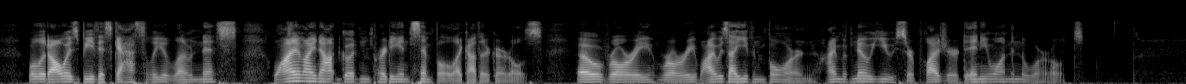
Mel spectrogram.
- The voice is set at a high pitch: No, low, 115 Hz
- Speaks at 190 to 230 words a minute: Yes, fast, 205 wpm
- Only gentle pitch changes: Yes, narrow, 2.3 semitones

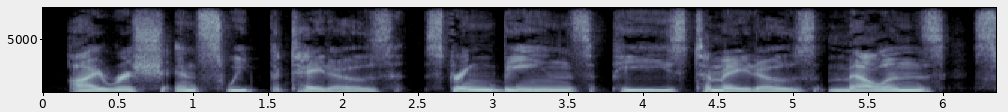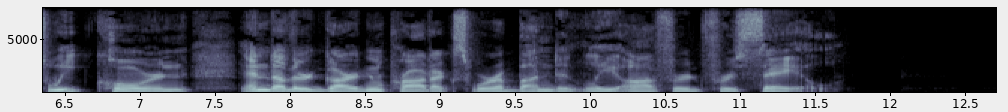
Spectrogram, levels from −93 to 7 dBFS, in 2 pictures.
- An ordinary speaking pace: No, slow, 95 wpm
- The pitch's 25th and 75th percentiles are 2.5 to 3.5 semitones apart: No, average, 4.6 semitones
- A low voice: Yes, low, 115 Hz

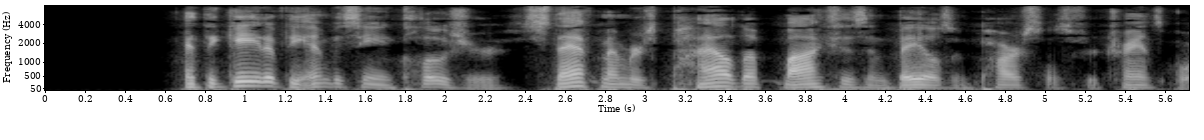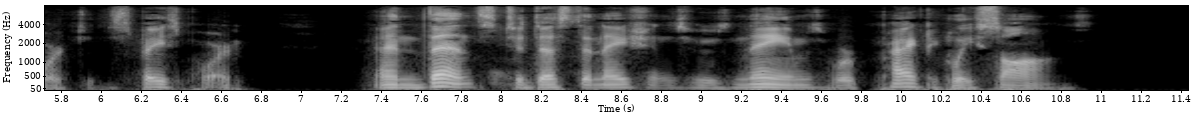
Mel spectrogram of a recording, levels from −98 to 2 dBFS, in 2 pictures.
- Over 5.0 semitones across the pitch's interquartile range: No, average, 4.6 semitones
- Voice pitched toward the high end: No, low, 100 Hz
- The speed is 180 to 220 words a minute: No, average, 155 wpm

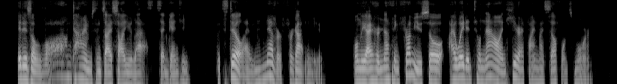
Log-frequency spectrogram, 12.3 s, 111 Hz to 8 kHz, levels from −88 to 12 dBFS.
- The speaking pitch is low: Yes, low, 120 Hz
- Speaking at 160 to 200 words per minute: Yes, average, 180 wpm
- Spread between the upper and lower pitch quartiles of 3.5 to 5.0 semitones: Yes, average, 4.7 semitones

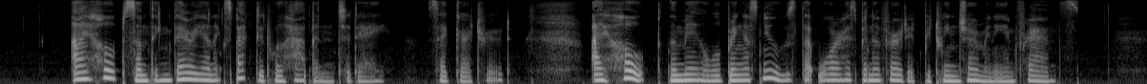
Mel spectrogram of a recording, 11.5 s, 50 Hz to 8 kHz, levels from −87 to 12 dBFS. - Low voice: No, high, 195 Hz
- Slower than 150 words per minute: Yes, average, 140 wpm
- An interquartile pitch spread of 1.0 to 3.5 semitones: Yes, average, 2.9 semitones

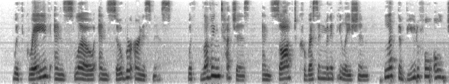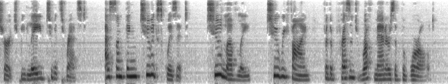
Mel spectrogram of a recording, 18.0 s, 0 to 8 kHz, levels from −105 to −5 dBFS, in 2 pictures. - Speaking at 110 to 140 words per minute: Yes, slow, 135 wpm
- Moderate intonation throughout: No, wide, 6.4 semitones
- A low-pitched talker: No, high, 190 Hz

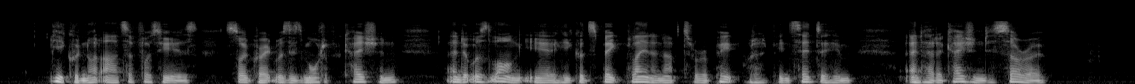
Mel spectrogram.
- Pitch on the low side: Yes, low, 100 Hz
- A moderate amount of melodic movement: Yes, average, 3.3 semitones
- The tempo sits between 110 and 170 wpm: No, average, 180 wpm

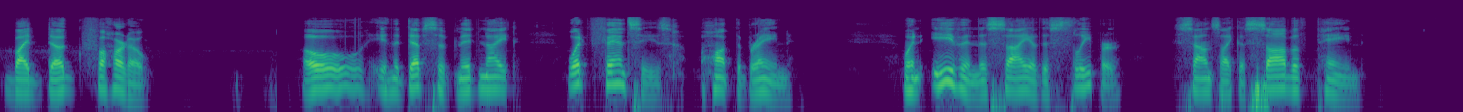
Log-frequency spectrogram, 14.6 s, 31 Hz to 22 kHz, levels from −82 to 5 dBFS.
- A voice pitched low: Yes, low, 115 Hz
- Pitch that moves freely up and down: No, average, 4.1 semitones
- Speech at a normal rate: No, slow, 110 wpm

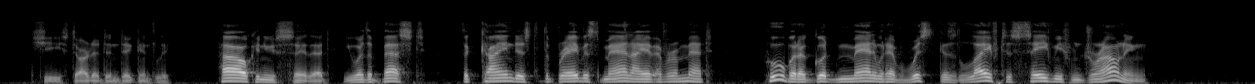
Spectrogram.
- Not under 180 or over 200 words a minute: No, average, 170 wpm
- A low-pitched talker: Yes, low, 125 Hz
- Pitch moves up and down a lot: Yes, wide, 6.3 semitones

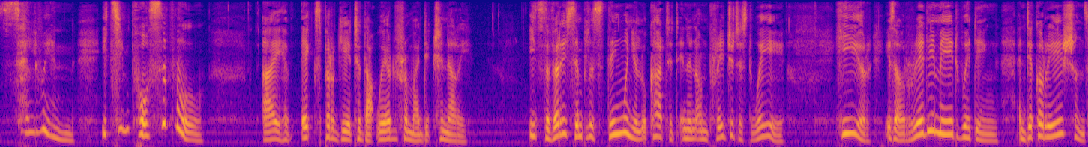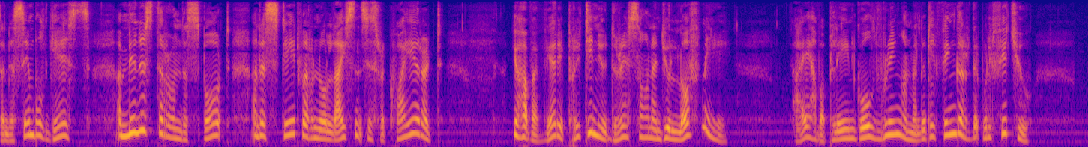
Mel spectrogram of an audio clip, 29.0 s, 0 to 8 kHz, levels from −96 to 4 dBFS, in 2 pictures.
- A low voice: No, high, 200 Hz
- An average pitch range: No, wide, 7.5 semitones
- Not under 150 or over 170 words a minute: Yes, average, 155 wpm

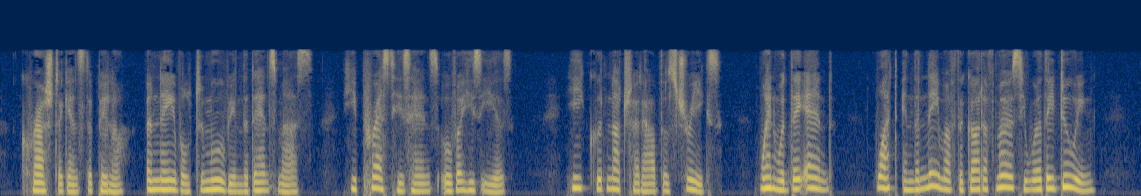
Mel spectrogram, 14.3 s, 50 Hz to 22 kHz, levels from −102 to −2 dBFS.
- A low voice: No, medium, 180 Hz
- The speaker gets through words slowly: No, average, 170 wpm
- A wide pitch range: No, average, 4.2 semitones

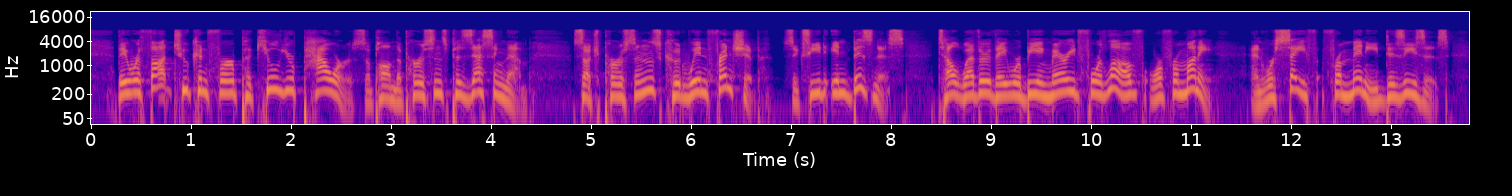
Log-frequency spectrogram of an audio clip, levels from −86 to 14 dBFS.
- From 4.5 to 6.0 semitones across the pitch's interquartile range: No, average, 4.1 semitones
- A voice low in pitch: No, high, 200 Hz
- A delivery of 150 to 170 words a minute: Yes, average, 160 wpm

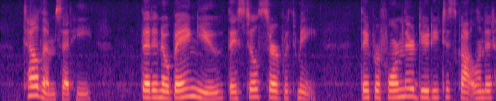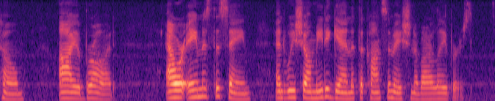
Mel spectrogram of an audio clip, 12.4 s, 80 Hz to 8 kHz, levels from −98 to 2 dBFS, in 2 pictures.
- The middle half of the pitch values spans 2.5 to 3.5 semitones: Yes, average, 2.8 semitones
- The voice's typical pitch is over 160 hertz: Yes, high, 190 Hz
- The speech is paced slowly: No, average, 190 wpm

